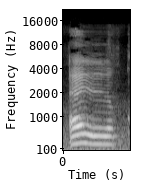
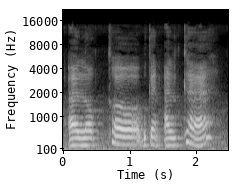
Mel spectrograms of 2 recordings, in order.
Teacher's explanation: qa tebal, ra baris bawah nipis. Bukan al-qa, bukan al-ka.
